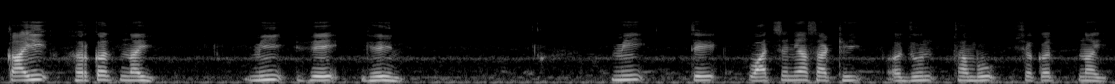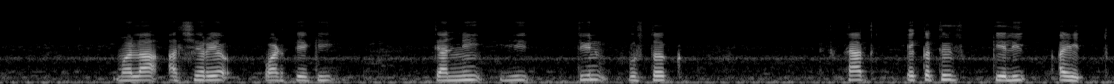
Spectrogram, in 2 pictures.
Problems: constant background noise, background conversations at intervals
